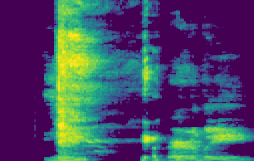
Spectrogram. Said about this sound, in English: Did he cough Was he trying to blow the coronavirus away?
